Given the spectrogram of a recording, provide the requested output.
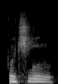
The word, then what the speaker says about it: Poitín: I don't know how to yeah, pronounce this. Poitín, Poitín, Poitín. Poitín. There we go.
